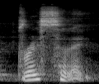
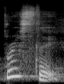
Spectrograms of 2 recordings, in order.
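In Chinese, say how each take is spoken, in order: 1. 这个 t 音要发音。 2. 这个 t 音不发音。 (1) "而不是bristly" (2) "这个t 呢是不发音的，读作bristly"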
